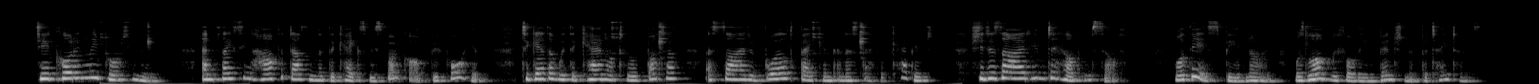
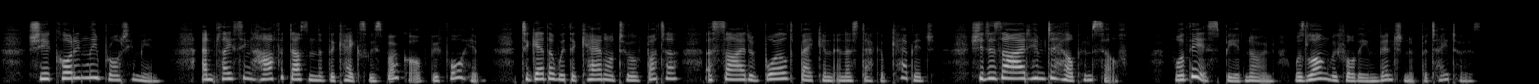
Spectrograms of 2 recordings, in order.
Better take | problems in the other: second | noise reduction (neural mask model DeepFilterNet 3)

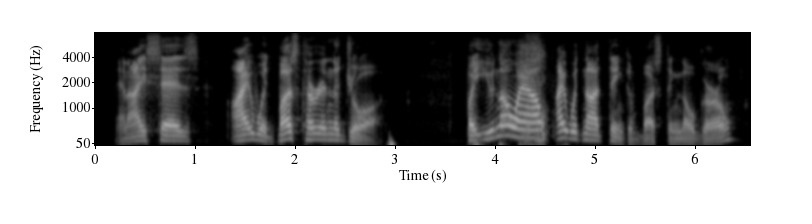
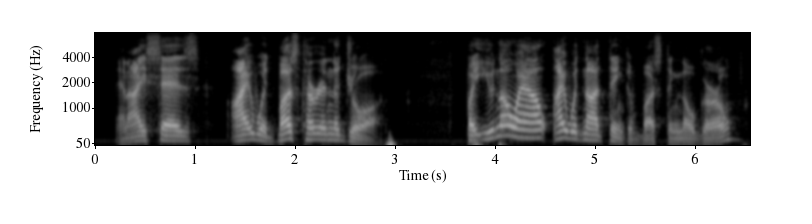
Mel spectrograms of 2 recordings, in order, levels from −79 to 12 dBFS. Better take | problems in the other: second | noise reduction (neural mask model RNNoise)

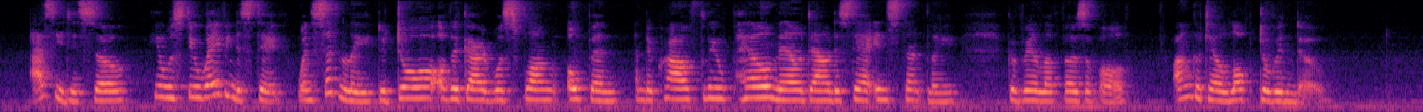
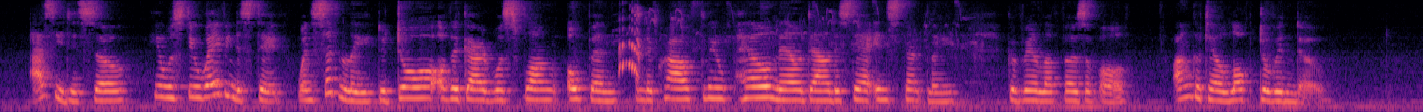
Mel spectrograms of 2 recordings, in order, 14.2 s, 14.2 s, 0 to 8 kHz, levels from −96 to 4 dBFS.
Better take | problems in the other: first | background sound (Bird); 15 dB below the speech

